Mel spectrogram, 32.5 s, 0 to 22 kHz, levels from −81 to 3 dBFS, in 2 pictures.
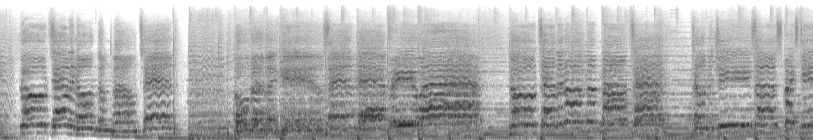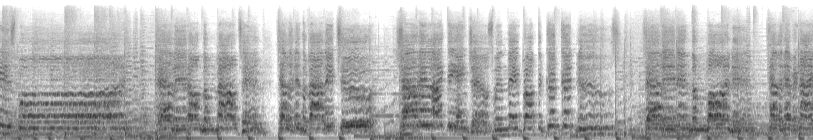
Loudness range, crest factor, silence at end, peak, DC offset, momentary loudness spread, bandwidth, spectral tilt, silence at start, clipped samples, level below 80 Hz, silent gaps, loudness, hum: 5 LU; 16 dB; 0 s; -6 dBFS; under 0.1%; 10 LU; 19 kHz; -4 dB/octave; 0 s; under 0.1%; -36 dBFS; none; -21 LUFS; none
